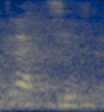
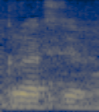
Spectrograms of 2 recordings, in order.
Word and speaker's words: Grazie: Grazie. – Grazie, all right.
